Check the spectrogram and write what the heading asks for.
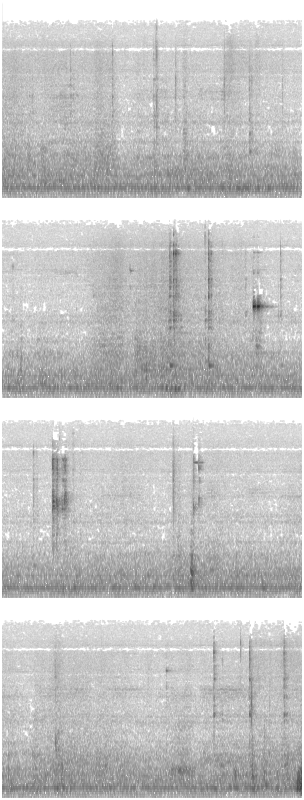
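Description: Quiet room with a low steady hum, broken by a handful of faint clicks and small rustles from fly-tying handwork: thread being wound with a bobbin onto a hook held in a vise. A brief high squeak comes about eight seconds in.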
